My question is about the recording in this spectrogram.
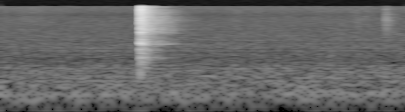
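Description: Plastic iExaminer adapter clicking into place on a Welch Allyn PanOptic ophthalmoscope: one sharp snap-fit click about two-thirds of a second in.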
